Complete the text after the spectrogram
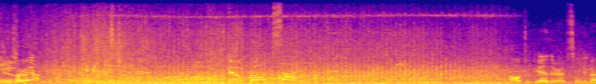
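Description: A helicopter's rotor thuds steadily in the distance.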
